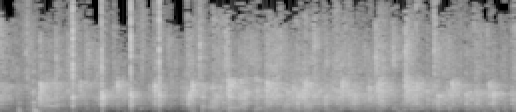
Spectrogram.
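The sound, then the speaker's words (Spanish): Sustained audience applause, a dense crackle of many hands clapping at steady loudness, with voices and cheers mixed in underneath throughout. “Un fuerte aplauso, yo creo, ¿no?”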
